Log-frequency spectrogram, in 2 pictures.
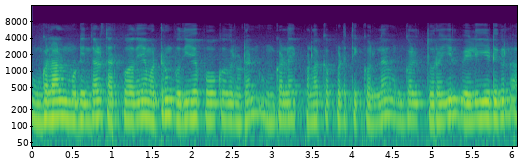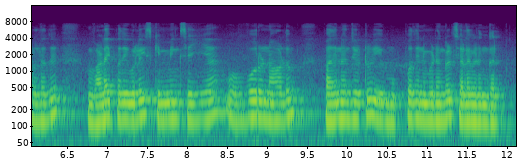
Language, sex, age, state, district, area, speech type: Tamil, male, 18-30, Tamil Nadu, Erode, rural, read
